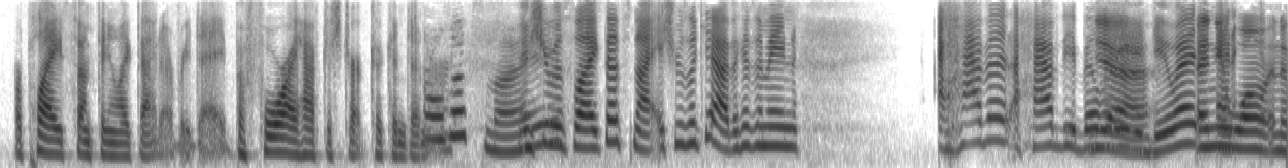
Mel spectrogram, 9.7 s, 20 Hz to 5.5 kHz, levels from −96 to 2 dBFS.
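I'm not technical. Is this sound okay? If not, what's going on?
Yes, nothing in this recording points to a technical problem with how the sound was captured, processed or delivered.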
